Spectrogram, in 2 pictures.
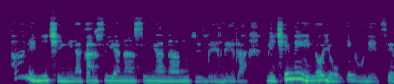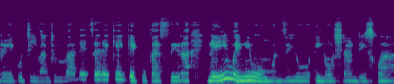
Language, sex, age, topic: Ndau, female, 25-35, health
